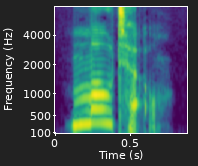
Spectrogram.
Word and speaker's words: moto: It's a nice round o sound just like in the word go. Let's give it a try with the word for fire. Moto.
